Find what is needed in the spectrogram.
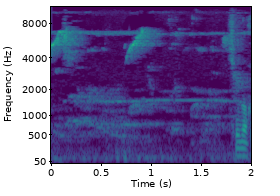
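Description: Small birds chirping: a few short, high-pitched chirps that fall in pitch, repeating every half second or so.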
